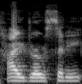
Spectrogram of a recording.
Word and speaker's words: Hydrocity: And yes, it's Hydrocity. I do not pronounce it as the other word.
